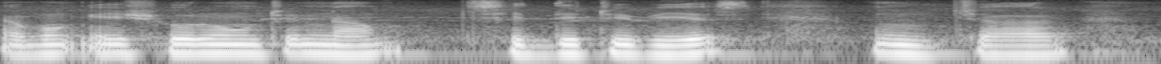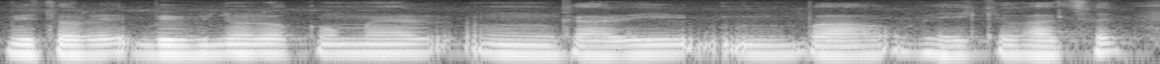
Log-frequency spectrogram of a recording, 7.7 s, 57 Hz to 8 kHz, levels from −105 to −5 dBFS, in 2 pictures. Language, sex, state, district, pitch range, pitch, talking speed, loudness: Bengali, male, Tripura, South Tripura, 120-130 Hz, 125 Hz, 125 wpm, -17 LUFS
